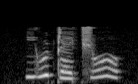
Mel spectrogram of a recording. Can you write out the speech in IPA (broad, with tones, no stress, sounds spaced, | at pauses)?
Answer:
j u˧˥˧ ʈ ɛ˨ t͡ʃ o˧˥˧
